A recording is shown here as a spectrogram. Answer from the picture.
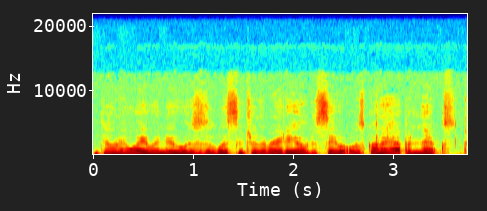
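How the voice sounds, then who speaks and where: Her voice is fairly low in pitch for a woman, with a dark, mellow tone. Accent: American. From US Midwest, Fort Wayne, Indiana. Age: 90s. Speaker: elderly relative recalling WWII. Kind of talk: oral history interview.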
